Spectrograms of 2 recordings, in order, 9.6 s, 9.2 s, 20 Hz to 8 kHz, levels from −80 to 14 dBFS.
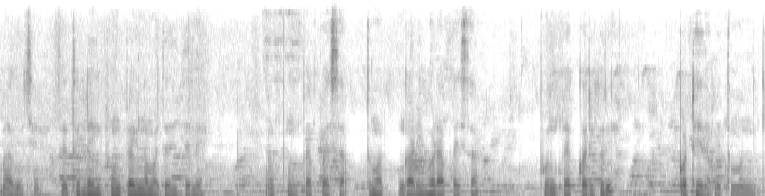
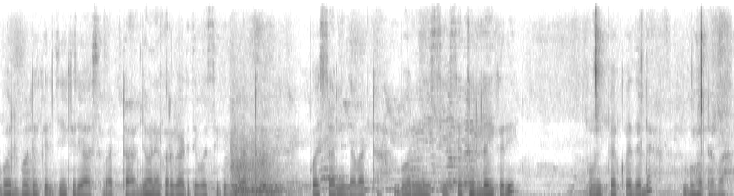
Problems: constant background noise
